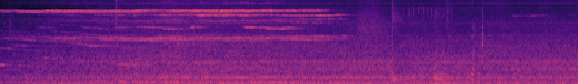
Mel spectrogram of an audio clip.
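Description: Train rumbling at a railway station, a dense steady roar with thin high wheel squeals drifting above it, continuous and even in loudness throughout.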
